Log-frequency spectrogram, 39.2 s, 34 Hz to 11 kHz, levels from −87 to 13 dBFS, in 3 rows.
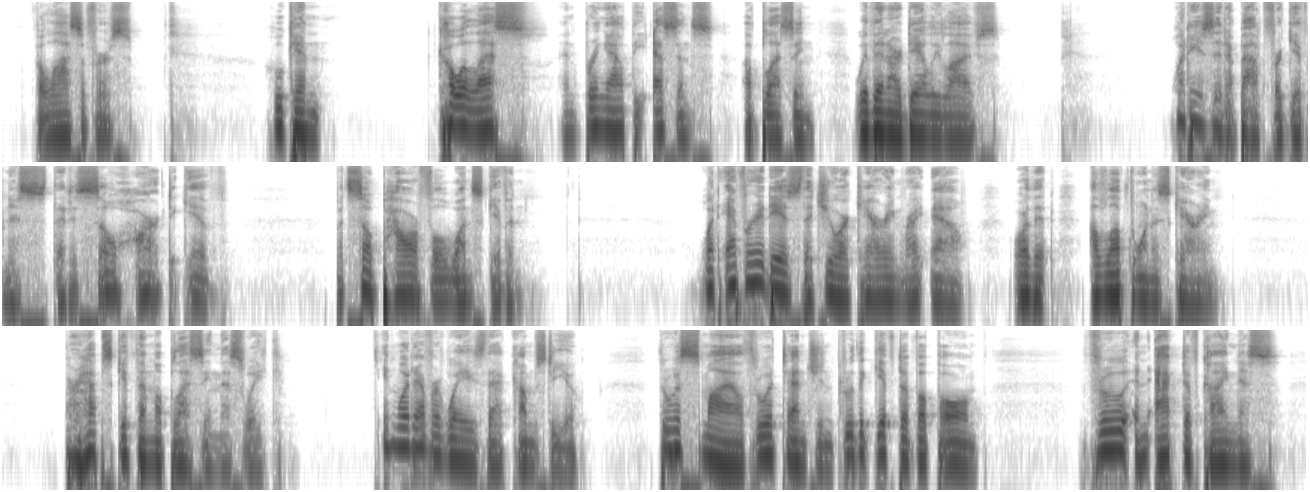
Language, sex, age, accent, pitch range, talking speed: English, male, 50-69, American, 90-120 Hz, 120 wpm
